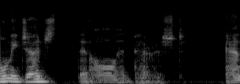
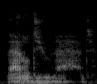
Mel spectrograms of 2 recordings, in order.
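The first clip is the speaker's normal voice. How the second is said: whisper; 6 semitones lower, 7 dB quieter than usual. A narrator's reading. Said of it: "unvoiced whisper".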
